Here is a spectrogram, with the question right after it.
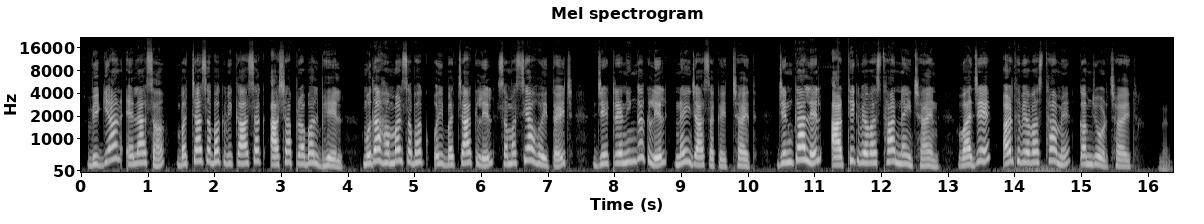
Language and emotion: Maithili, neutral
